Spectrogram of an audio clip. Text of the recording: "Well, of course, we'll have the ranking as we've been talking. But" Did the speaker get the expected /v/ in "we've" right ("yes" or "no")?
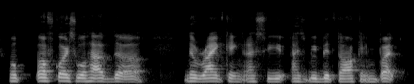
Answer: no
